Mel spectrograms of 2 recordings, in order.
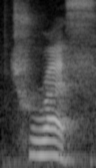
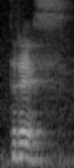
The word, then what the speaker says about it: tres: Tres. Pretend that you're not saying tres. Pretend that you're saying this word instead. Today's. It's not literally the same sound, but it's almost identical.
